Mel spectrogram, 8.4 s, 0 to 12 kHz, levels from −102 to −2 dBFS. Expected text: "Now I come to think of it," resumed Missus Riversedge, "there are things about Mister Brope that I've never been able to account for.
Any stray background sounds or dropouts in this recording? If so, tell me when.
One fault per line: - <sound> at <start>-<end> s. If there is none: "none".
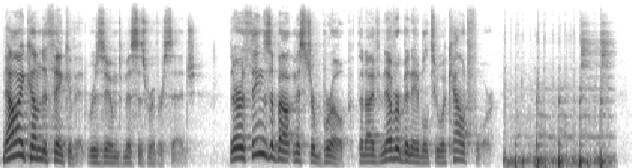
- tap at 6.7-8.3 s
